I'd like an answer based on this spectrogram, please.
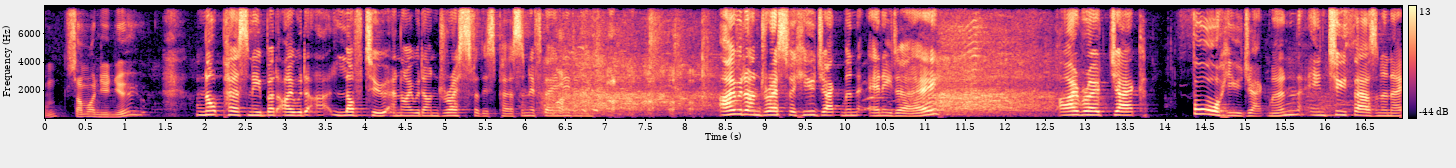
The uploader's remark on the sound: This talk was recorded at the Marion Cultural Centre in front of a packed out crowd of people.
